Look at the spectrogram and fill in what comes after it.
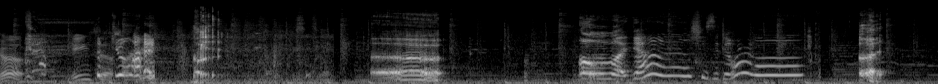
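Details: Female streamer burping during a live stream, from a burp compilation: several loud, drawn-out voiced burps with brief speech between them, over background music; burping.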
